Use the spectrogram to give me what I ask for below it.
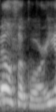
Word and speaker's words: Belphegor: Belphegor, yeah.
